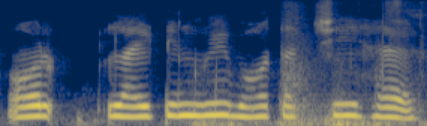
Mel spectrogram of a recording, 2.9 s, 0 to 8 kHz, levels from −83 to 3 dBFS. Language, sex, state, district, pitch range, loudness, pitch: Hindi, male, Madhya Pradesh, Bhopal, 235-265 Hz, -14 LUFS, 245 Hz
